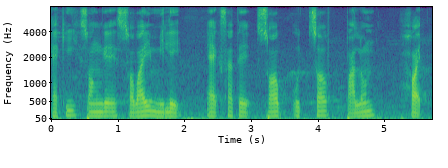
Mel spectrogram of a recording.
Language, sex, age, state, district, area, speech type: Bengali, male, 18-30, West Bengal, Paschim Bardhaman, urban, spontaneous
